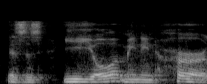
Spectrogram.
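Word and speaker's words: её: Here are the two most common words that have the yo in it. This is ее, meaning her, like this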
